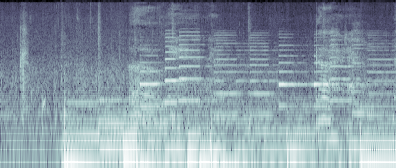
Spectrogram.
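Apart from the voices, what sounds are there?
rain ambience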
